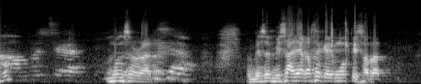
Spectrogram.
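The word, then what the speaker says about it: Montserrat: Ang gamit ko po ay Montisarat. Monarat. Montarat. Tama ba yung ano ko bro? Pronunciation ko? Monsarat.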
